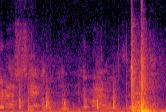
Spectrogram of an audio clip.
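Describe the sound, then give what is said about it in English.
People talk briefly, then a door is heard near the end, closing with a single solid thud that briefly rises above the voices. “Come on, through this door.”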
